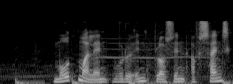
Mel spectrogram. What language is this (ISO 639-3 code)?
isl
